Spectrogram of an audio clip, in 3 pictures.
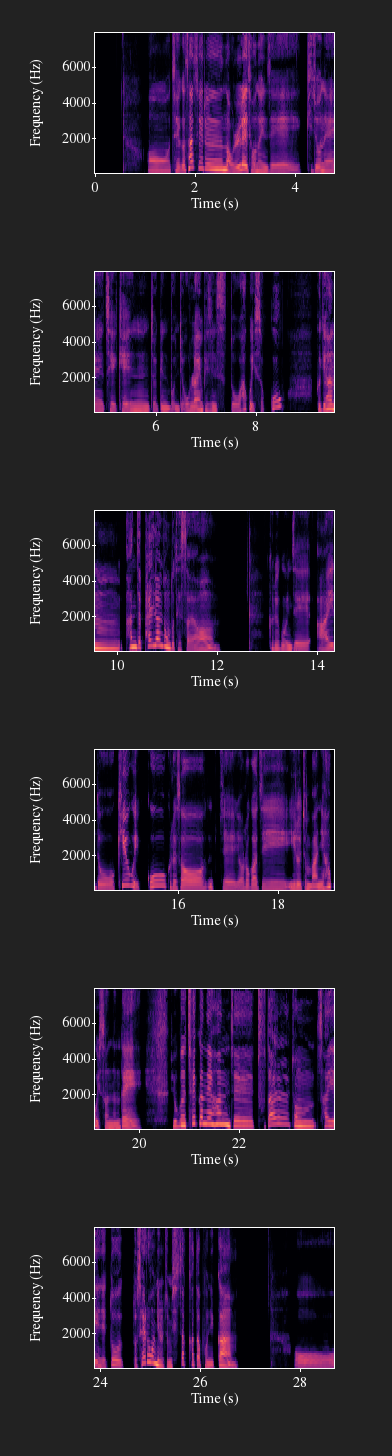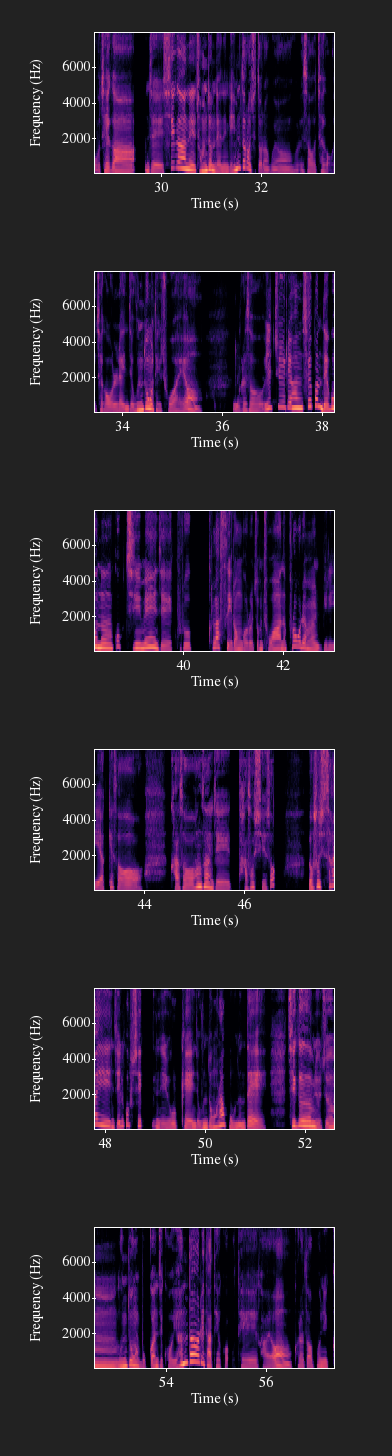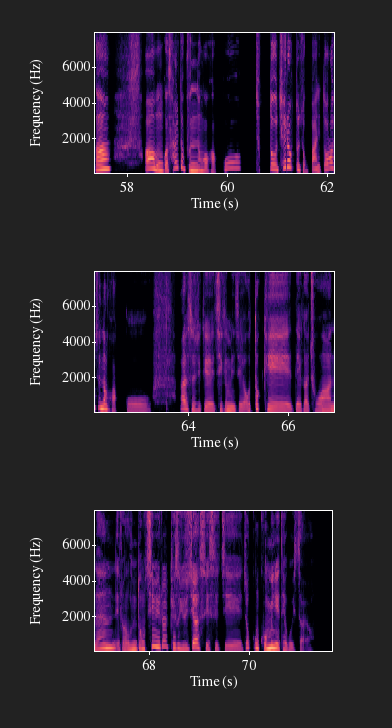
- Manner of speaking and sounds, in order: other background noise; tapping; in English: "짐에"
- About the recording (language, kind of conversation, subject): Korean, advice, 요즘 시간이 부족해서 좋아하는 취미를 계속하기가 어려운데, 어떻게 하면 꾸준히 유지할 수 있을까요?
